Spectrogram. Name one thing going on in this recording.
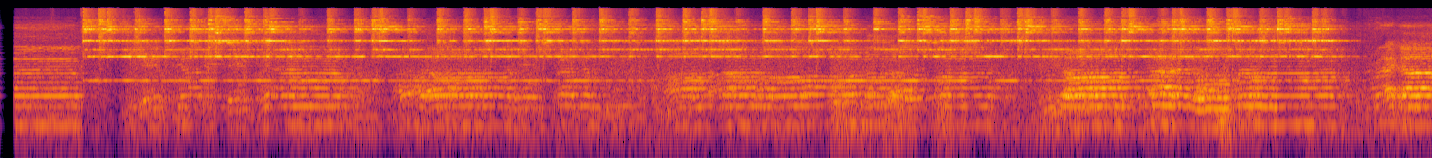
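A hand bell rings rapidly and steadily.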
